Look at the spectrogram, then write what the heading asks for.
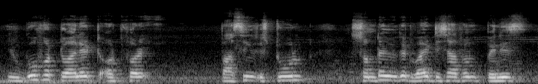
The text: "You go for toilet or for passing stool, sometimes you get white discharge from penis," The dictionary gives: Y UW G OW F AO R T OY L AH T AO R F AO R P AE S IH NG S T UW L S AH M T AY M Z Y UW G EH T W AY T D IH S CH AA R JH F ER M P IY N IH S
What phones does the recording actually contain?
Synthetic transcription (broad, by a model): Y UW G OW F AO R T OY L AH T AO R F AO R P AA S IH NG S T UW L S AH M T AY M Y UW G EH T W AY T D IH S AA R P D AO M P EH N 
